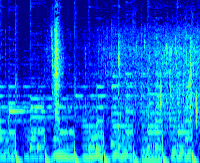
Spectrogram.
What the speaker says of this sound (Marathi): हे मक्याचे पोहे तळण्यासाठी आपल्याला कडकडीत गरम करून घ्यायचं आहे आणि गरम तेलामध्येच हे पोहे तळून घ्यायचे आहेत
